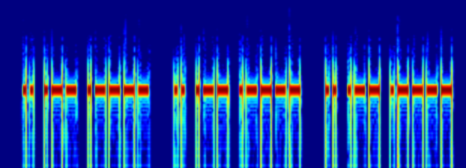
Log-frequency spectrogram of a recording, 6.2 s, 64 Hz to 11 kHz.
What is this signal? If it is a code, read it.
Morse code, heard as a keyed tone, about 25 wpm, 700 Hz. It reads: IW1 IW1 IW1
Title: Callsign Prefixes for Top 25 DXCC - Repeated 3x - 25wpm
